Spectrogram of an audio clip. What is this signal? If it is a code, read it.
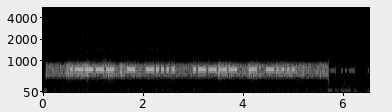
Morse code, heard as a keyed tone, about 23 wpm, spaced as for 20 wpm, 730 Hz, with radio noise. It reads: 1T6 1T6
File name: la4c / sac-cw-2017 / CONTEST AUDIO 2100Z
